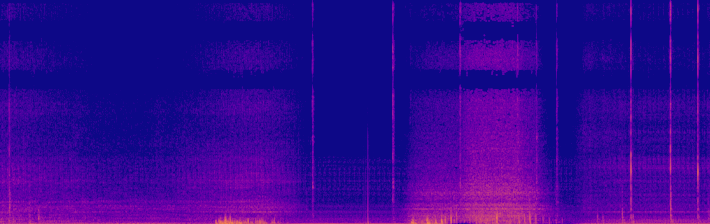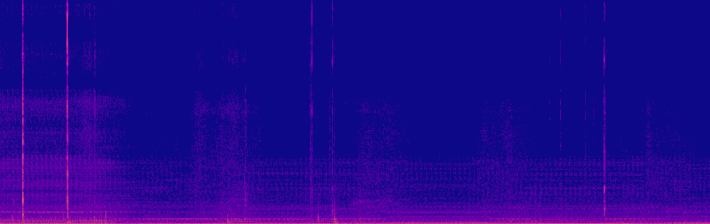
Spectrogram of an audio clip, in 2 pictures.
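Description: Daihatsu Hijet kei truck's three-cylinder engine idling steadily. There is a thump about four seconds in, a loud rush around nine to eleven seconds, and a run of sharp clicks from the dashboard switches being pressed.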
